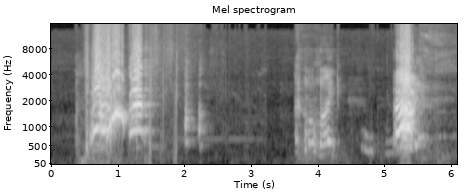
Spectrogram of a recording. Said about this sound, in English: This is the audio from the mystery screen box. I'm just going to apologize in advance for some screams. It's loud.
